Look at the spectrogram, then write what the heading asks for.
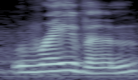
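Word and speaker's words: Reighven: There's this guy named Raven, but it's spelled funny.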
